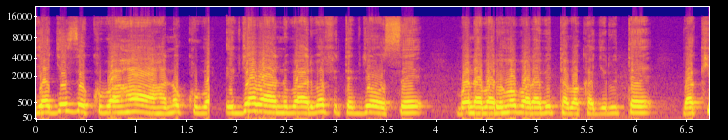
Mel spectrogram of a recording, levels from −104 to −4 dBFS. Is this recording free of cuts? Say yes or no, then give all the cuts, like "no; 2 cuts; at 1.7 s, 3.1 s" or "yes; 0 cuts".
no; 1 cut; at 1.7 s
